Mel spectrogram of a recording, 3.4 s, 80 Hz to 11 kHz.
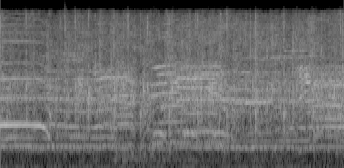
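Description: A live esports crowd at a StarCraft 2 championship applauds and cheers for a player introduction, dense sustained clapping filling the room at loud volume with no break.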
